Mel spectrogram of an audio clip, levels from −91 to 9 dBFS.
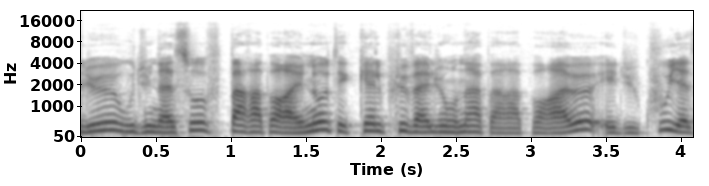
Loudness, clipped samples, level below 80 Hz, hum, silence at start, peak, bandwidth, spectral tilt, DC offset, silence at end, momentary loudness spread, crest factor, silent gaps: -24 LUFS; under 0.1%; -60 dBFS; none; 0 s; -6 dBFS; 14.5 kHz; -5.5 dB/octave; under 0.1%; 0 s; 6 LU; 18 dB; none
